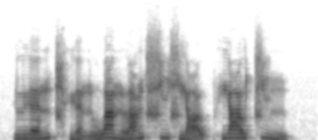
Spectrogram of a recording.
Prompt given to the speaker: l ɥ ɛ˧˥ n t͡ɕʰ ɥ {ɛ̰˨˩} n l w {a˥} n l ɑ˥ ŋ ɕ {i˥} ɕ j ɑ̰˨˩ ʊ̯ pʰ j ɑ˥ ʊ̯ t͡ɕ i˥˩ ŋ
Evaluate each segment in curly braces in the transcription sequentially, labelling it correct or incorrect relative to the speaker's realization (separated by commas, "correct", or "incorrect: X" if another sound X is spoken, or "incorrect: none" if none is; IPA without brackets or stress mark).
correct, incorrect: a˥˩, correct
